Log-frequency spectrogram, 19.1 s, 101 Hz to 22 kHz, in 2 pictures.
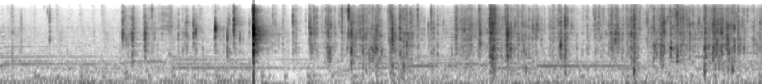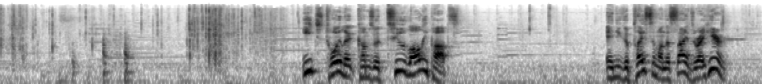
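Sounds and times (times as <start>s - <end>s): plastic wrapping crinkling: 1.5s - 13.4s
sharp plastic snap: 2.7s - 3.6s.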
